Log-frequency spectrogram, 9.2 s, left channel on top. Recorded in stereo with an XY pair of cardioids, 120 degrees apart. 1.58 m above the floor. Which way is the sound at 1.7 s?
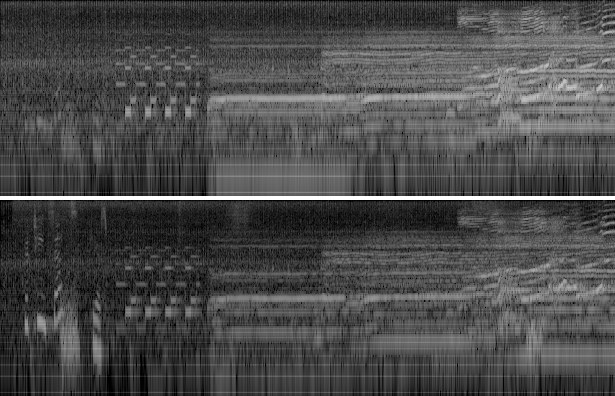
70° left.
